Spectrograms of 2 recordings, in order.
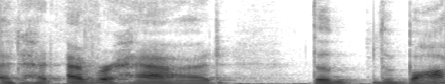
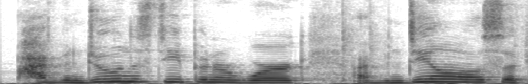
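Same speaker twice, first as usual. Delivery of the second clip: higher-pitched quoted inner voice; mock protest; 6 semitones higher, faster than usual. Astrologer voicing what the sign is thinking, mock protest. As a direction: voice their thoughts, a bit higher.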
